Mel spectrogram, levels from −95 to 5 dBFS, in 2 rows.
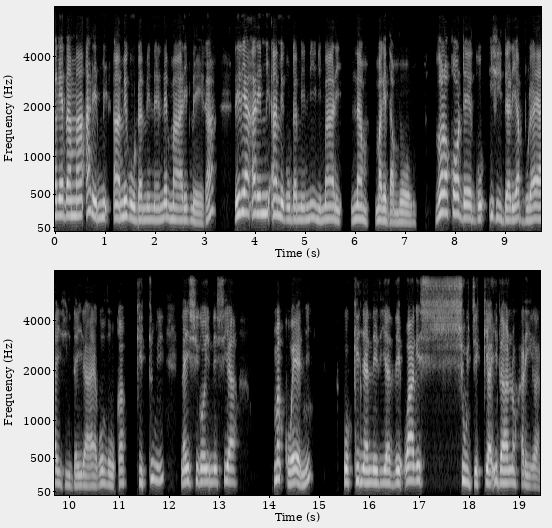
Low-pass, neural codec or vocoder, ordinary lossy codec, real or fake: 7.2 kHz; codec, 16 kHz, 16 kbps, FunCodec, trained on Chinese and English, 50 frames a second; none; fake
